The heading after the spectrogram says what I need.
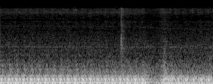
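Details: Tractor-trailer semi downshifting to 11th around 1800 rpm with Jake brake on two cylinders: deep, fast pulsing bark from the diesel; engine brake operating normally.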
